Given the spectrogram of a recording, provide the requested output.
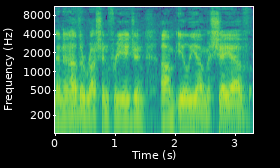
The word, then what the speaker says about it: Ilya Mikheyev: I believe that's how you say it. Again, it doesn't look like that's how you pronounce it. It almost looks like Ilya Mikheyev or Mikheyev, but apparently it's Ilya Mikheyev.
